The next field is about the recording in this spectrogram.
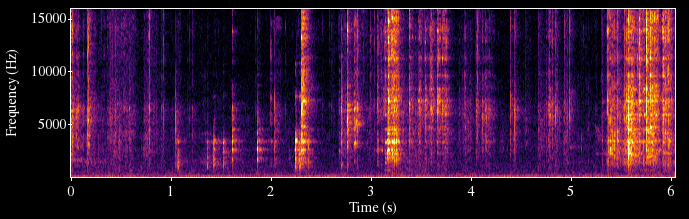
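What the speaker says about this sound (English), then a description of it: "put little plastic tasting spoons right on the front here" Small plastic tasting spoons from a dollar-store pack set down on a cake board, a run of light, quick clicks and tinkles, close and quiet over a faint hum.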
